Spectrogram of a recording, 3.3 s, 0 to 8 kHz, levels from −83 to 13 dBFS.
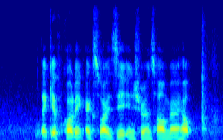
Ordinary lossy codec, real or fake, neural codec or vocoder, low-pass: none; real; none; none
